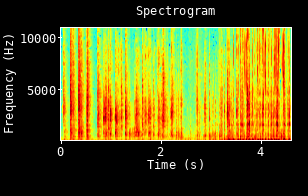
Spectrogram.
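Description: Fingers type and tap on a black plastic computer keyboard held vertically close to the mic, producing short, dry, irregular clacks. Distinct, spaced taps give way to a softer stretch, then a denser, louder flurry of keystrokes with a heavier low thump.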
